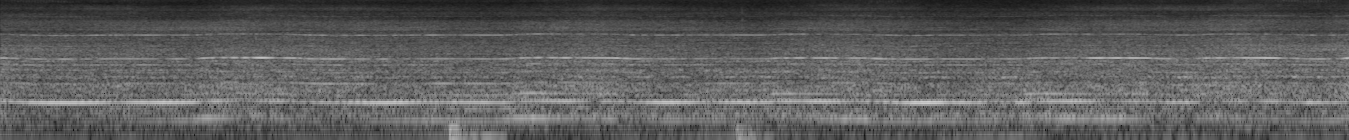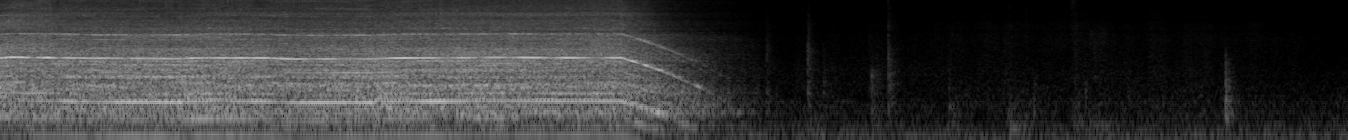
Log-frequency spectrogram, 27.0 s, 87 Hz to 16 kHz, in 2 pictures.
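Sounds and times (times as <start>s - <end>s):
vacuum cleaner motor whine: 0.0s - 21.1s.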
